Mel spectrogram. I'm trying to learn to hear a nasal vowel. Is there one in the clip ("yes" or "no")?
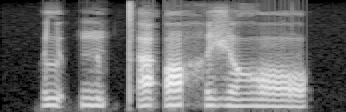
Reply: yes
